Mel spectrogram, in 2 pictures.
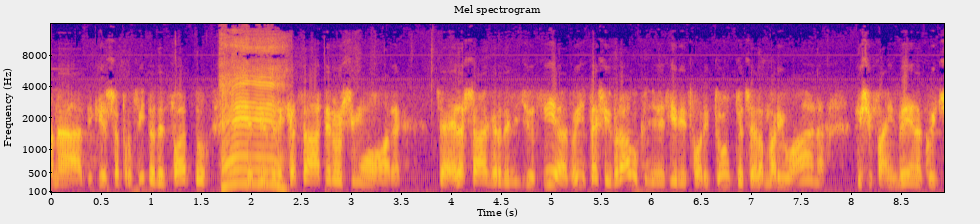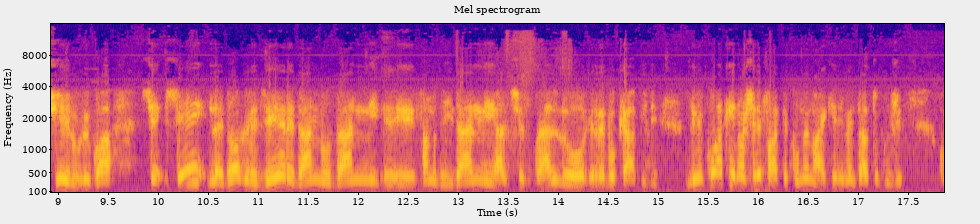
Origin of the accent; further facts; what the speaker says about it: Modena, Emilia-Romagna, Italy; Mica da modenese noi siamo abbastanza...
